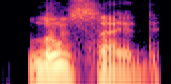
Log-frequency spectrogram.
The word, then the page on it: lucid: American English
